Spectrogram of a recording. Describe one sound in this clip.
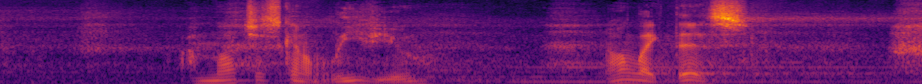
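A young man answers softly and earnestly.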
